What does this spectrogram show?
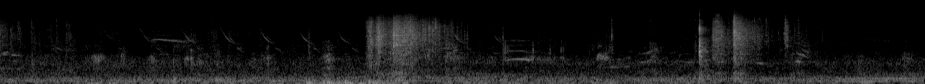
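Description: Small birds chirping on and off, many short falling chirps, with two brief rustling noises about four and seven seconds in.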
